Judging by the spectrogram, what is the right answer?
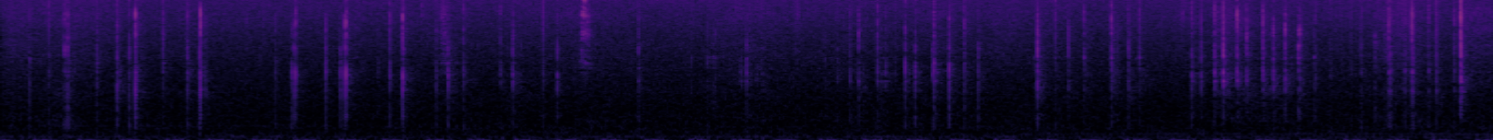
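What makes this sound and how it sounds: Long nails tap and scratch the surface of a hand-sized hollow globe light made of green-gold crackle glass on a dark base, held in one hand. The result is a quiet, uneven stream of short, sharp clicks with very brief ring and light scratching, over a steady low hum.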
